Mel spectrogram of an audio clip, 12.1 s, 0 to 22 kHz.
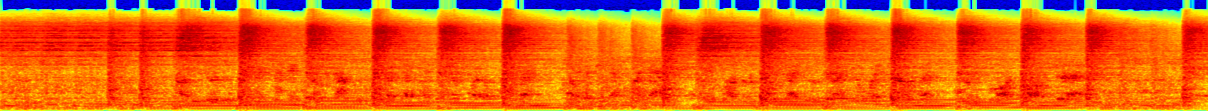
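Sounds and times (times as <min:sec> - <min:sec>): bass guitar: 0:00.0 - 0:12.0
distorted guitar: 0:00.0 - 0:12.0
drum kit with heavy hits: 0:00.0 - 0:12.0
metal band playing live: 0:00.0 - 0:12.0.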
